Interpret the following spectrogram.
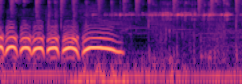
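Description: A man laughing in a rapid run of about eight short high-pitched "ha"s, like a whinny, ending in a longer falling note a little over a second in.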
